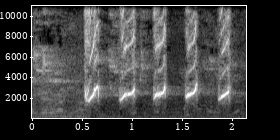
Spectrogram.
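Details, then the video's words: Greater green leafbird giving loud song in 'tembakan' style for training: five short, clear, upward-slurred whistled notes, evenly spaced about three per second, over a quiet background. "cucak ijo gacor full tembakan suara keras"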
